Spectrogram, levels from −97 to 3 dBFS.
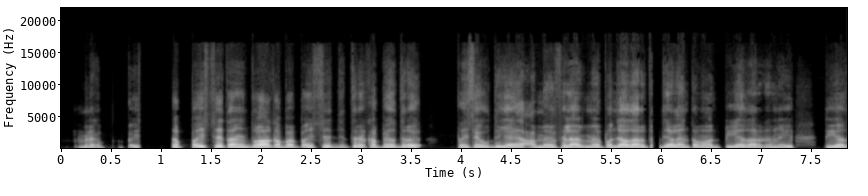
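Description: At 0.80 s the speech drops into a digital wireless dropout lasting about 0.33 s, ending at 1.12 s just before "کیلی تانجی دعا کھپی". A second, 78 ms dropout follows at 5.92 s, right after "مین پنجاھ ھزار". Each time the receiver lost too much data and muted with a very fast fade, leaving clean near-silence with no noise burst around it. On a waveform this is a flat gap; on a spectrogram, a blank vertical band across all frequencies.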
